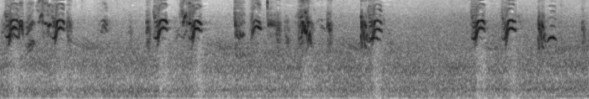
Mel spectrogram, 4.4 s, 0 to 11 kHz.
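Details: A group of sparrows welcoming a person at a Tenmangu shrine's back entrance, 25 February 2020, chirping loudly in bursts of two or three high notes, fairly continuous throughout.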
